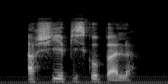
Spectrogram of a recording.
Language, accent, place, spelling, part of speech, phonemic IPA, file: French, France, Lyon, archiépiscopal, adjective, /aʁ.ʃi.e.pis.kɔ.pal/, LL-Q150 (fra)-archiépiscopal.wav
- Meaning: archiepiscopal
